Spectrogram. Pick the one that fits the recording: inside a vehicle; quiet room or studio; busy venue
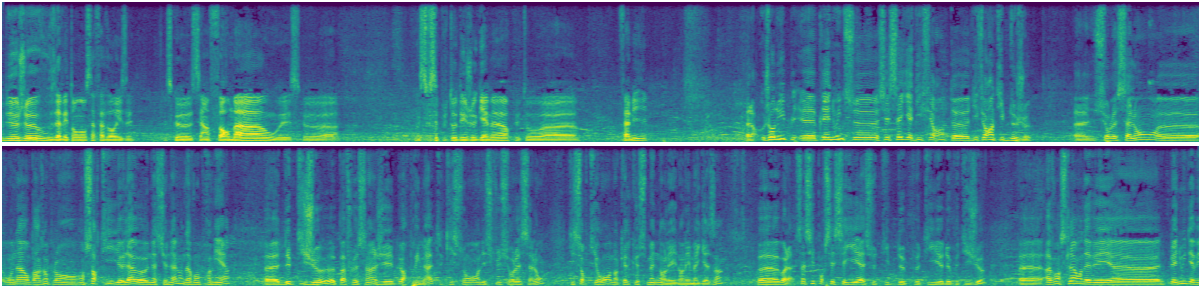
busy venue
